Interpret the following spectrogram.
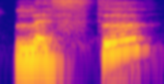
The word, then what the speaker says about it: Leicester: Gloucester, Leicester, Worcester, Worcestershire, Yorkshire. Okay. So this just to demonstrate to you how difficult English pronunciation is, and it's always good to do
